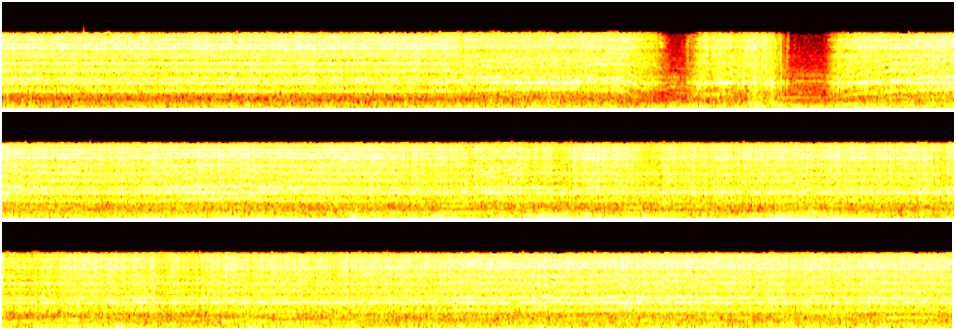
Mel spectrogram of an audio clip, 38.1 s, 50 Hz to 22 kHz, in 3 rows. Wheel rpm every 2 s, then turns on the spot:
160, 160, 160, 150, 60, 70, 160, 160, 160, 160, 160, 160, 160, 160, 160, 160, 160, 160, 160.
none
